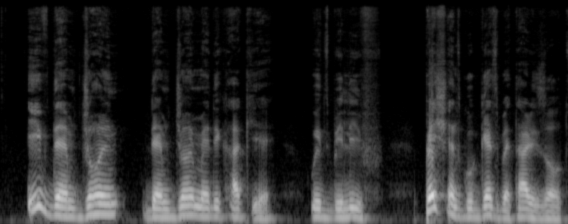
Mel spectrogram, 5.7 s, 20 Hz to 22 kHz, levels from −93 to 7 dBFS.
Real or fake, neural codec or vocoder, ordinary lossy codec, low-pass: real; none; none; 19.8 kHz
